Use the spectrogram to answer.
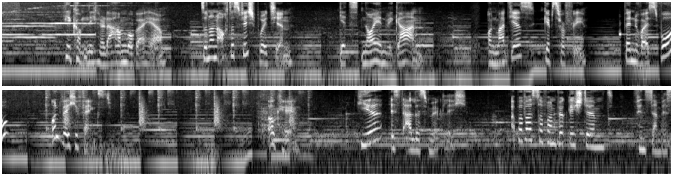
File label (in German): Imagefilm DEUTSCH; LOFT VOICES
